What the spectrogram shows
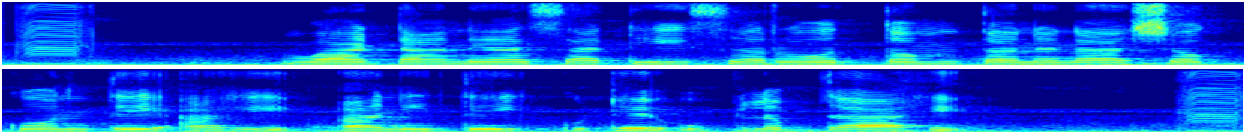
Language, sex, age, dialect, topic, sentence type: Marathi, female, 25-30, Standard Marathi, agriculture, question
